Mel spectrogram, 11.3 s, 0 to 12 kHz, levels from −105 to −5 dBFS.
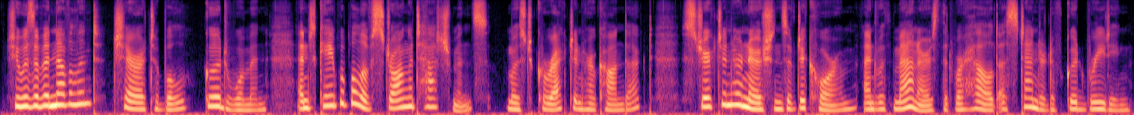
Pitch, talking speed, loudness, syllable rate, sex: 215 Hz, 180 wpm, -18 LUFS, 5.2 syllables/s, female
